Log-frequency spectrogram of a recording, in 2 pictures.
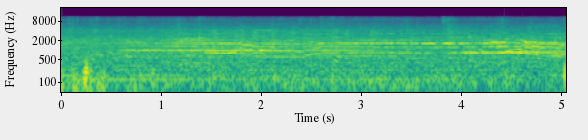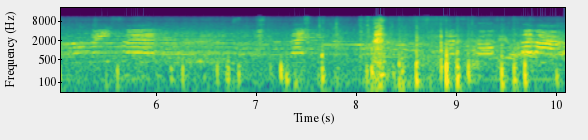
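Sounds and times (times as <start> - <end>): faint voices: 0.8 - 10.0
horse hooves cantering on sand: 1.0 - 10.0.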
